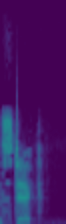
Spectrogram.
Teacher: an alveolar plosive, T, in stick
